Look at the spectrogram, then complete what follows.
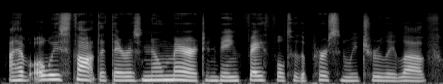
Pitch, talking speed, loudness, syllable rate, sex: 185 Hz, 245 wpm, -17 LUFS, 5.7 syllables/s, female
